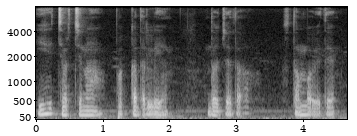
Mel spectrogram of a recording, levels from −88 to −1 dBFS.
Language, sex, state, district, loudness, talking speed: Kannada, male, Karnataka, Koppal, -20 LUFS, 75 wpm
